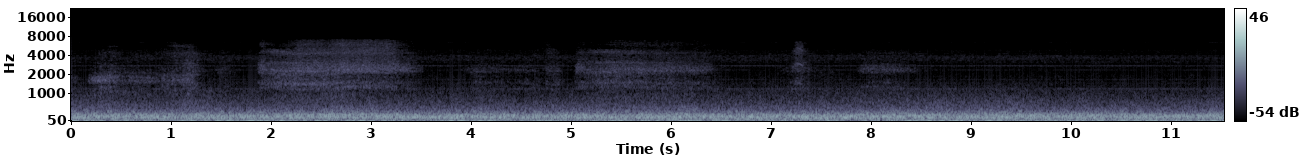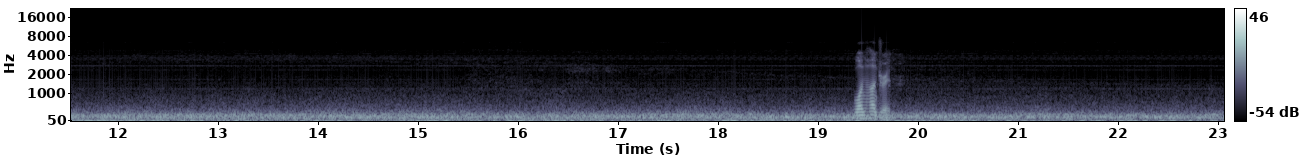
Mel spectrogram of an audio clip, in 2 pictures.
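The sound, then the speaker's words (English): Airliner landing brakes and reverse thrust with no engine sound: a steady low rumble runs throughout, with a few brief hissing bursts early on and a short rising squeal near the end. A voice briefly calls out once. “Gotta love the brake sounds without an engine.”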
